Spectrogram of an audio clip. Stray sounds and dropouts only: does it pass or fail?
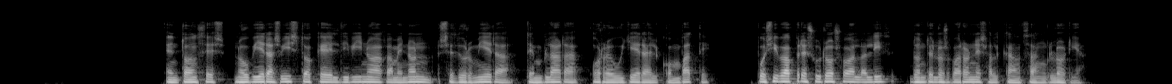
pass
